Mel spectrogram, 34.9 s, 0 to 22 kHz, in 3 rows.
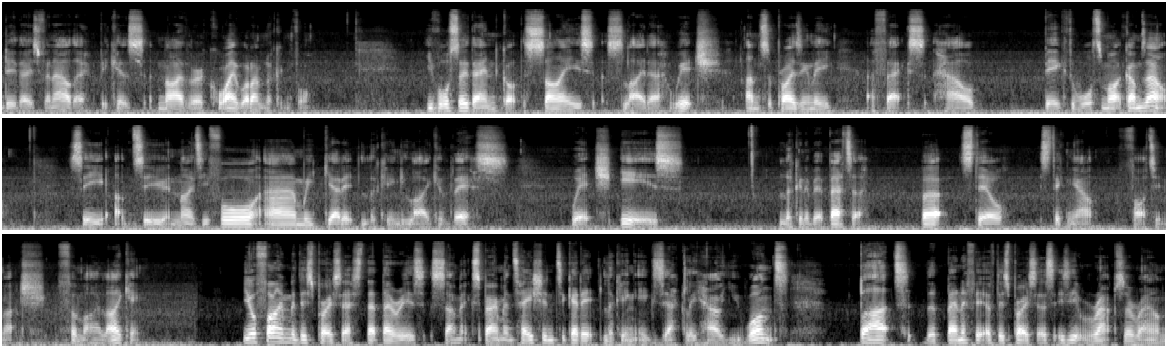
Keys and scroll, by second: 26.6 super+z.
